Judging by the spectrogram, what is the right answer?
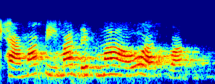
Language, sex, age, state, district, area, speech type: Odia, female, 30-45, Odisha, Balangir, urban, conversation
